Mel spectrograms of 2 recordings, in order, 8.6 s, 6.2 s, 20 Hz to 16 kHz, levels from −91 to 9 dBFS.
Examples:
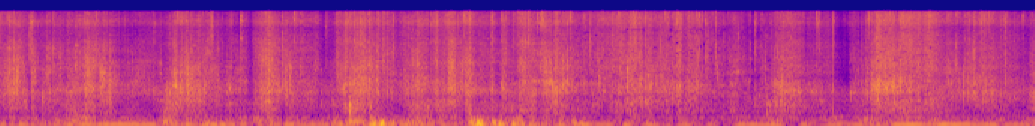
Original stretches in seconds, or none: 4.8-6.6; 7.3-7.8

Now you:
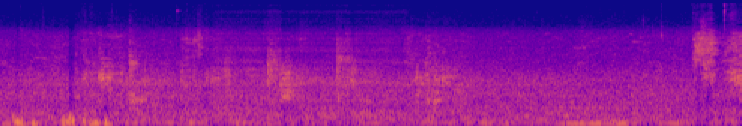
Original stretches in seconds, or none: 0.0-1.8; 3.4-6.2

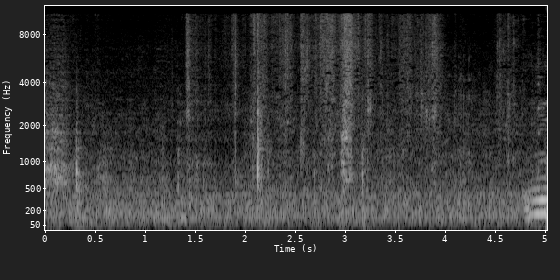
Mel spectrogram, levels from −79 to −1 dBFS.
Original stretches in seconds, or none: 0.0-1.2; 2.0-5.0

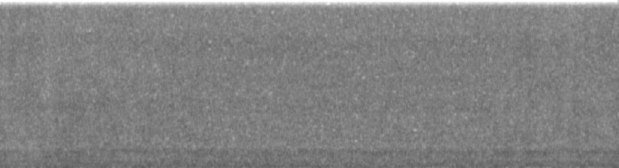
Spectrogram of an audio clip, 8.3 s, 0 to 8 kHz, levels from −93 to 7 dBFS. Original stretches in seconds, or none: 1.8-6.6

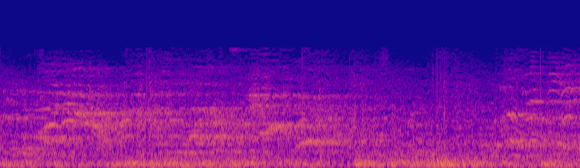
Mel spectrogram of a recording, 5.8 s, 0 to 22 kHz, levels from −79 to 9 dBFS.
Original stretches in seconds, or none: 0.0-5.8

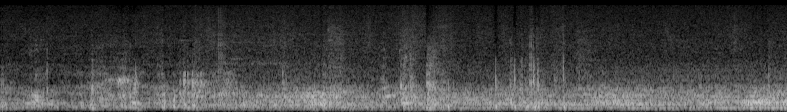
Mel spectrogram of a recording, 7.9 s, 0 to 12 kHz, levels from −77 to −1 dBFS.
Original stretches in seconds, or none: 1.8-7.9

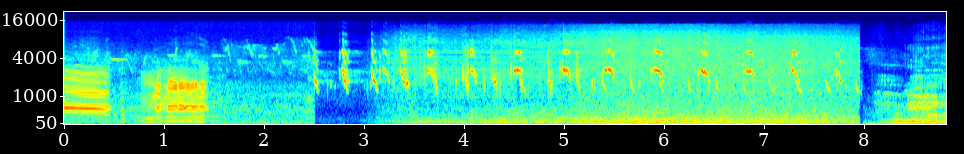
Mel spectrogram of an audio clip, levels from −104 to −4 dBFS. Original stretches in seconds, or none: 0.0-3.4; 5.2-8.8

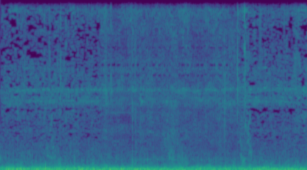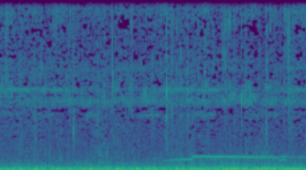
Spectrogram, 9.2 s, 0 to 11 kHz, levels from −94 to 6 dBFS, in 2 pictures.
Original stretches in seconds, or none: 0.0-1.5; 3.6-9.2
